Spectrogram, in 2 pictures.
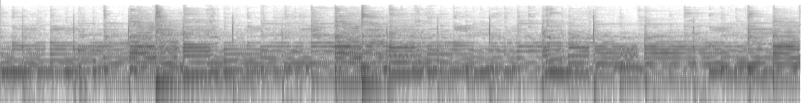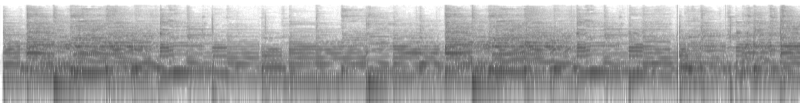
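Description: Fingerpicked steel-bodied resonator guitar playing an instrumental blues-ragtime tune: a steady run of bright, twangy plucked notes over a picked bass line.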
